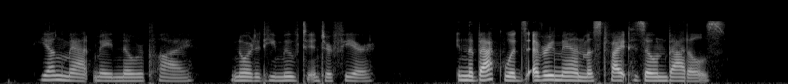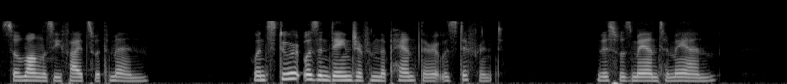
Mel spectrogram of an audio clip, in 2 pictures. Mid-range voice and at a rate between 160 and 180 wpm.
Yes: medium, 175 Hz; average, 170 wpm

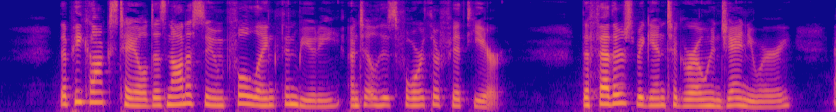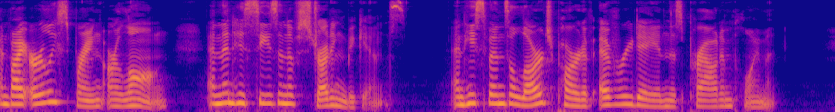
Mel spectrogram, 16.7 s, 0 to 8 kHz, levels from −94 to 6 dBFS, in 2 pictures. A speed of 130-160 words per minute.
No: average, 175 wpm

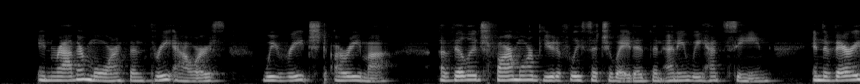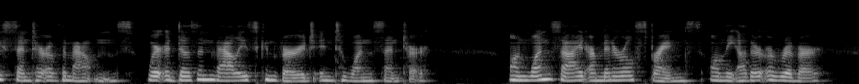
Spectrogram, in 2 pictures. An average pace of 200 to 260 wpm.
No: average, 160 wpm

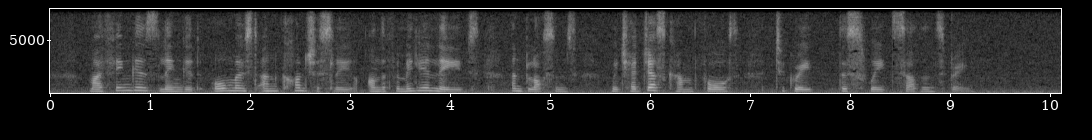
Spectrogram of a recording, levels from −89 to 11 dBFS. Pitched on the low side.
No: high, 195 Hz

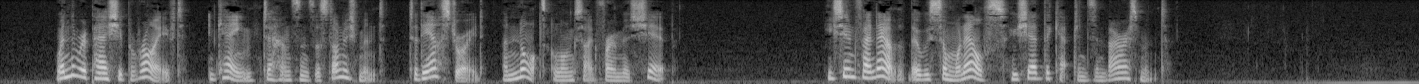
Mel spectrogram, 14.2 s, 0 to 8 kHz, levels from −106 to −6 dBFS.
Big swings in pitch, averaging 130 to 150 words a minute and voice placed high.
Yes: wide, 7.4 semitones; slow, 135 wpm; high, 195 Hz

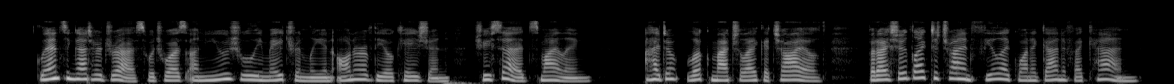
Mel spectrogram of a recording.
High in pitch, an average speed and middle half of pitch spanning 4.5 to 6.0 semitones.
No: high, 200 Hz; average, 190 wpm; average, 3.9 semitones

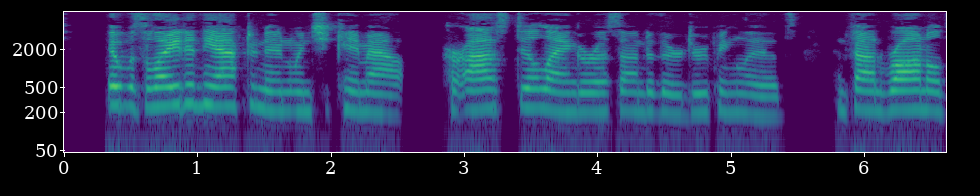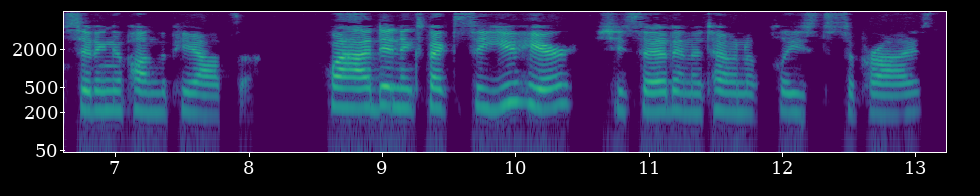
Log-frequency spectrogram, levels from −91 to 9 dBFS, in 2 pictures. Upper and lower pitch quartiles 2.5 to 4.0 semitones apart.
Yes: average, 2.9 semitones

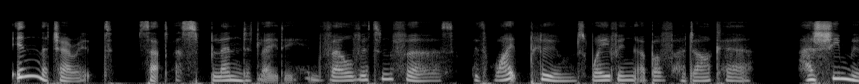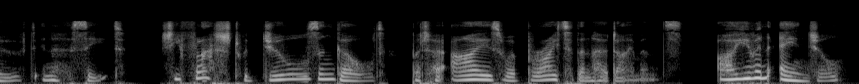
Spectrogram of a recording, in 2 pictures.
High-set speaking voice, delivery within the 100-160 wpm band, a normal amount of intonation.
Yes: high, 195 Hz; average, 150 wpm; average, 4.5 semitones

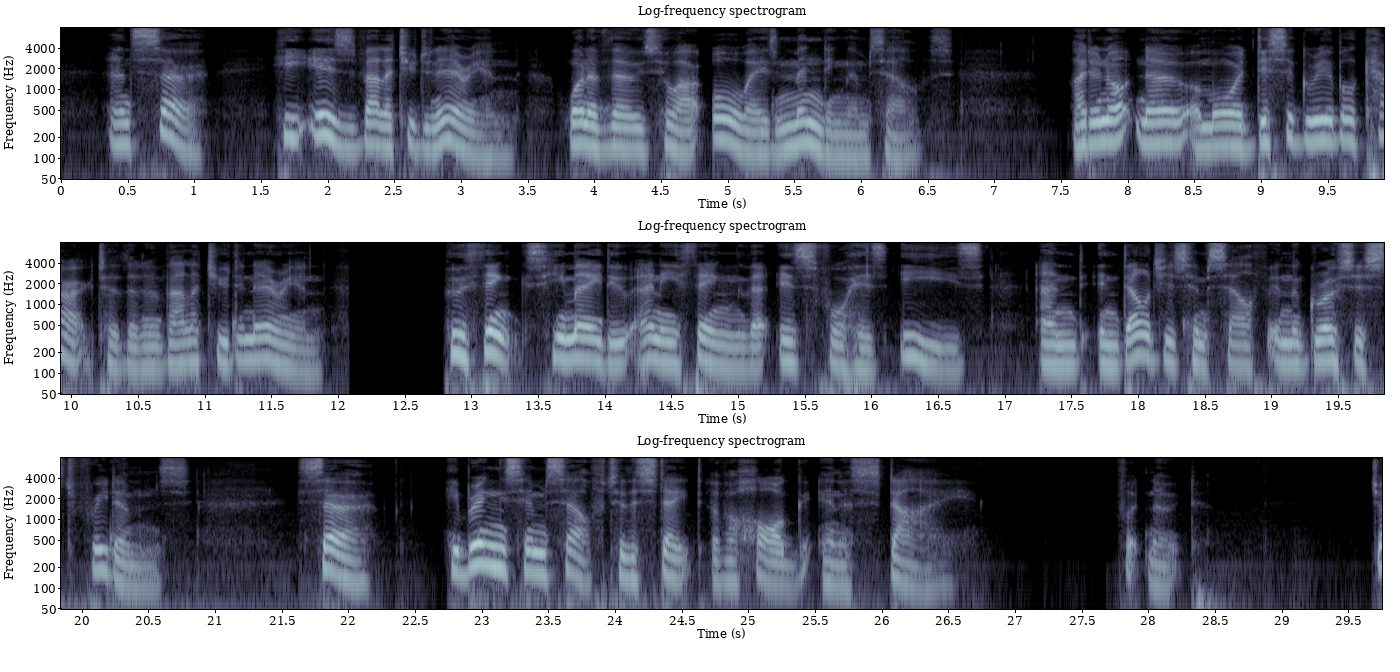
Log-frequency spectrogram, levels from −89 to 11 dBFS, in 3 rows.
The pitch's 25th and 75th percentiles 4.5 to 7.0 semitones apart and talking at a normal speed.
No: average, 5.1 semitones; slow, 115 wpm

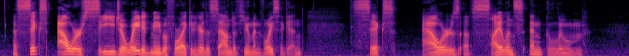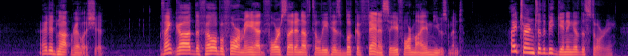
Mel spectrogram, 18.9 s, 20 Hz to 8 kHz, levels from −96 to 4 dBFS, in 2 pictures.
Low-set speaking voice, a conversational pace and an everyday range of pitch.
Yes: low, 125 Hz; average, 170 wpm; average, 3.4 semitones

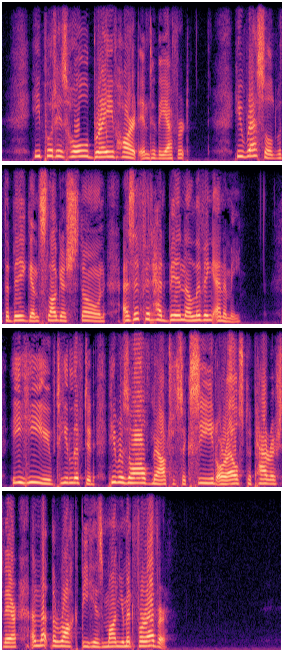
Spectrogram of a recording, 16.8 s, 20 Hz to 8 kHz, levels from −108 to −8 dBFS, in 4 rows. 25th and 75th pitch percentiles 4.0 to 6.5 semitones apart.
No: average, 3.6 semitones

